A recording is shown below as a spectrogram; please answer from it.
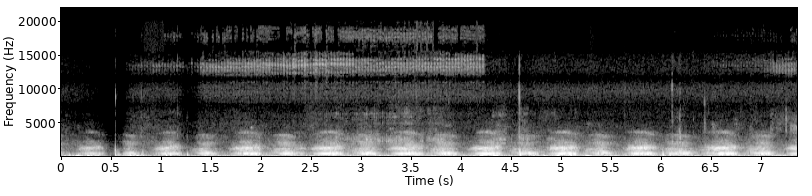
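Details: Wild Australian green tree frogs (Litoria caerulea) around the house and farm sheds at night, where they breed in cattle water troughs; loud, deep, harmonic croaks repeated in a steady series, roughly three notes every two seconds, over low background rumble.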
